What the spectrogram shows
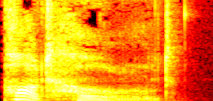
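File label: "potholed", British English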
